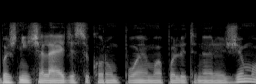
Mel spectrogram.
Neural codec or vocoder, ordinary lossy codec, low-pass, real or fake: none; AAC, 48 kbps; 7.2 kHz; real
